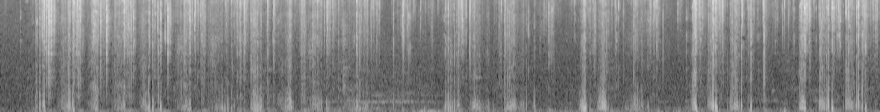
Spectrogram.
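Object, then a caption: Bar of soap shaved with a blade. A utility knife blade shaves a dry, oval pink solid soap bar held in the hand, peeling off shavings that pile up. Crisp scraping and cutting strokes repeat in quick bursts, each a short dry crunch with bright, crinkly edges and little ring.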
